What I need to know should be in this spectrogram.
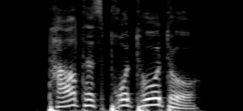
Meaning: plural of Pars pro Toto
- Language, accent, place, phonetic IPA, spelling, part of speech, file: German, Germany, Berlin, [ˌpaʁteːs pʁoː ˈtoːto], Partes pro Toto, noun, De-Partes pro Toto.ogg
